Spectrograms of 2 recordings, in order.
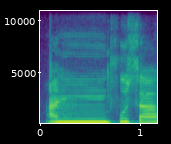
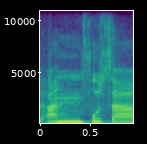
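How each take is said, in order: First: "अनफूसा" with a long hummed n, short ending; corrected reading. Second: "अनफूसा" with a short n and dragged final आ; common wrong reading. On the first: Teacher correcting the mistake, "अनफूसा" with drawn-out nasal n. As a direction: hold the न of "अनफूसा", then say फूसा quickly. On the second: Teacher showing the usual mistake, "अनफूसा" without the held n. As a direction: say "अनफूसा" skipping the long hum, stretching the last vowel. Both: Shown as a demonstration. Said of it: "नहीं, अनफूसा।".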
